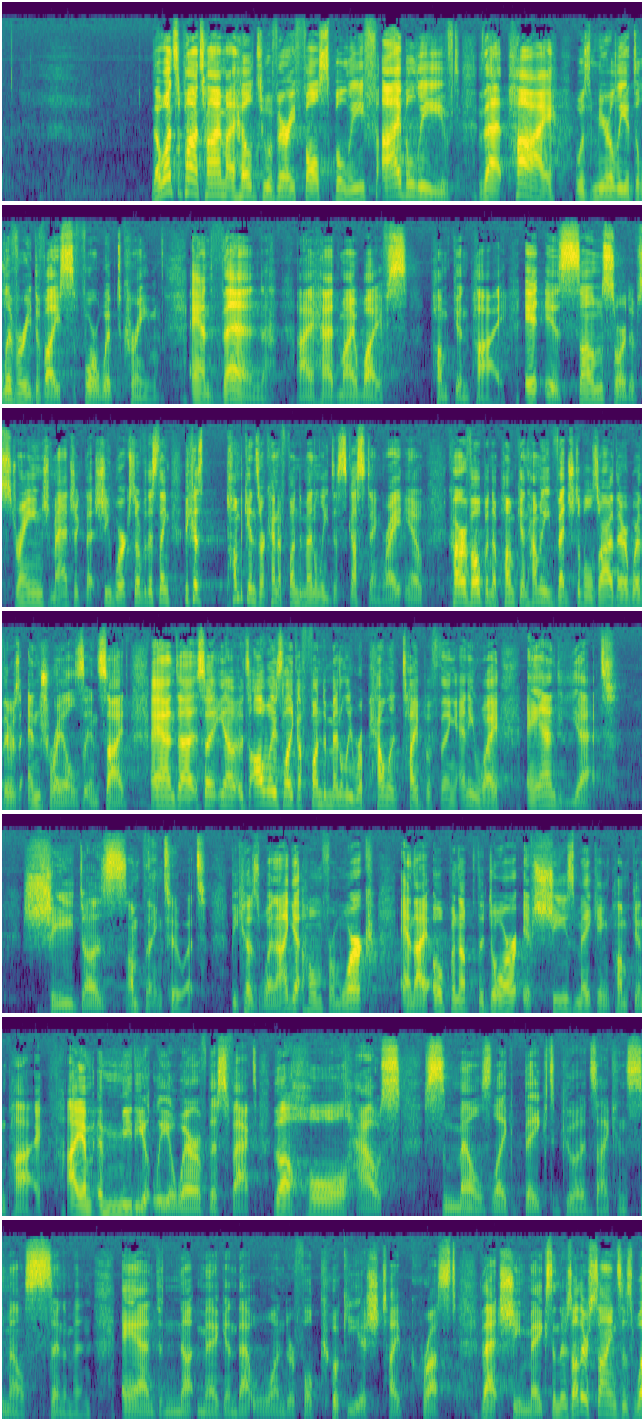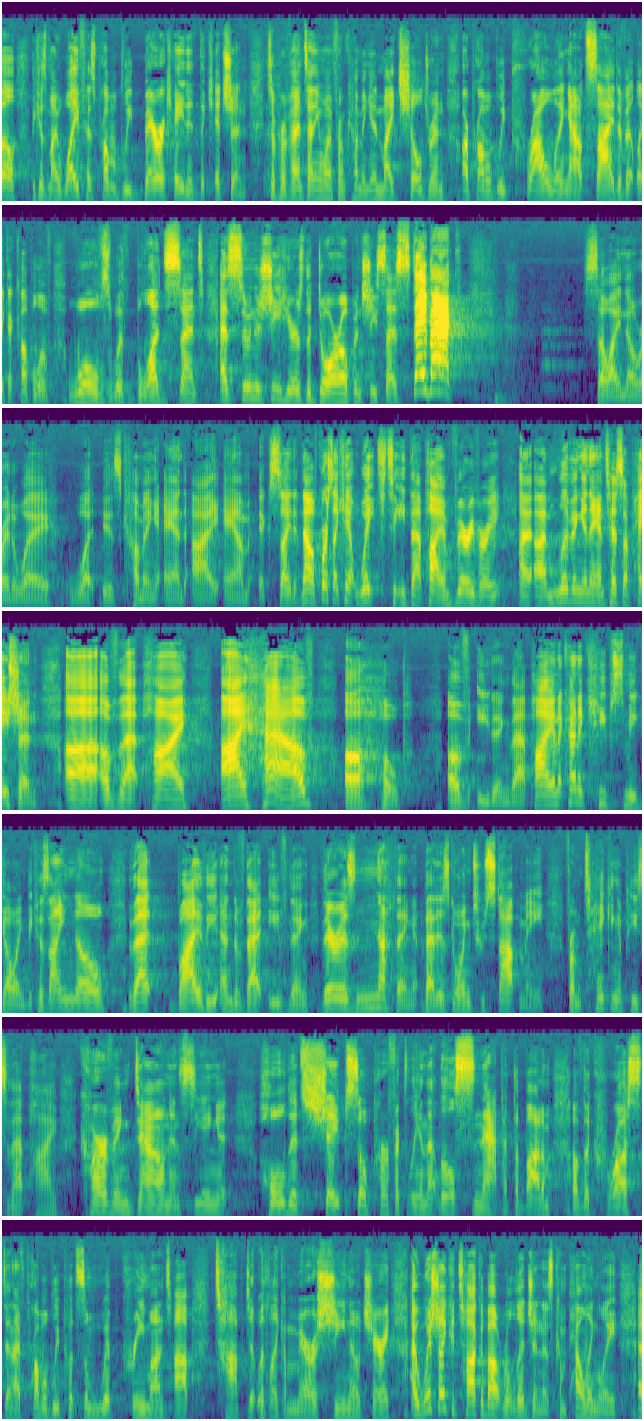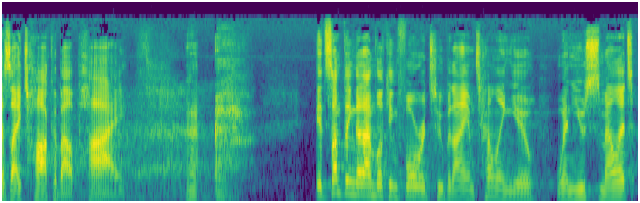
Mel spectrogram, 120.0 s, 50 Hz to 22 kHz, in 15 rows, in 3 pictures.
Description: Complete service audio for Chapel - November 12, 2019
Prelude
Devotion Prayer Hymn 525 - I Know of a Sleep in Jesus' Name View vv. 5 & 7 Blessing Postlude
